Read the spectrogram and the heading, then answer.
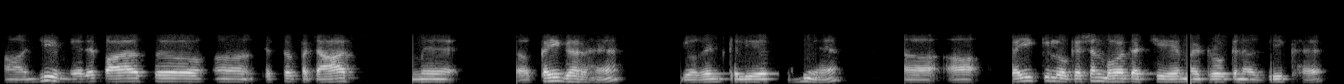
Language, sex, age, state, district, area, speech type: Urdu, female, 30-45, Uttar Pradesh, Gautam Buddha Nagar, rural, conversation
